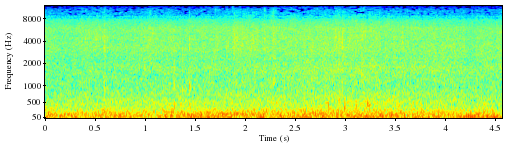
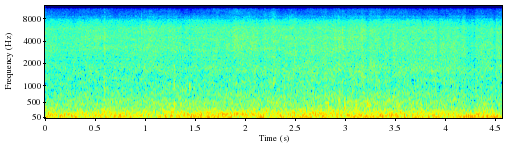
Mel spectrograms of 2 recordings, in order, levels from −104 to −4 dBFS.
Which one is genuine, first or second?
first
